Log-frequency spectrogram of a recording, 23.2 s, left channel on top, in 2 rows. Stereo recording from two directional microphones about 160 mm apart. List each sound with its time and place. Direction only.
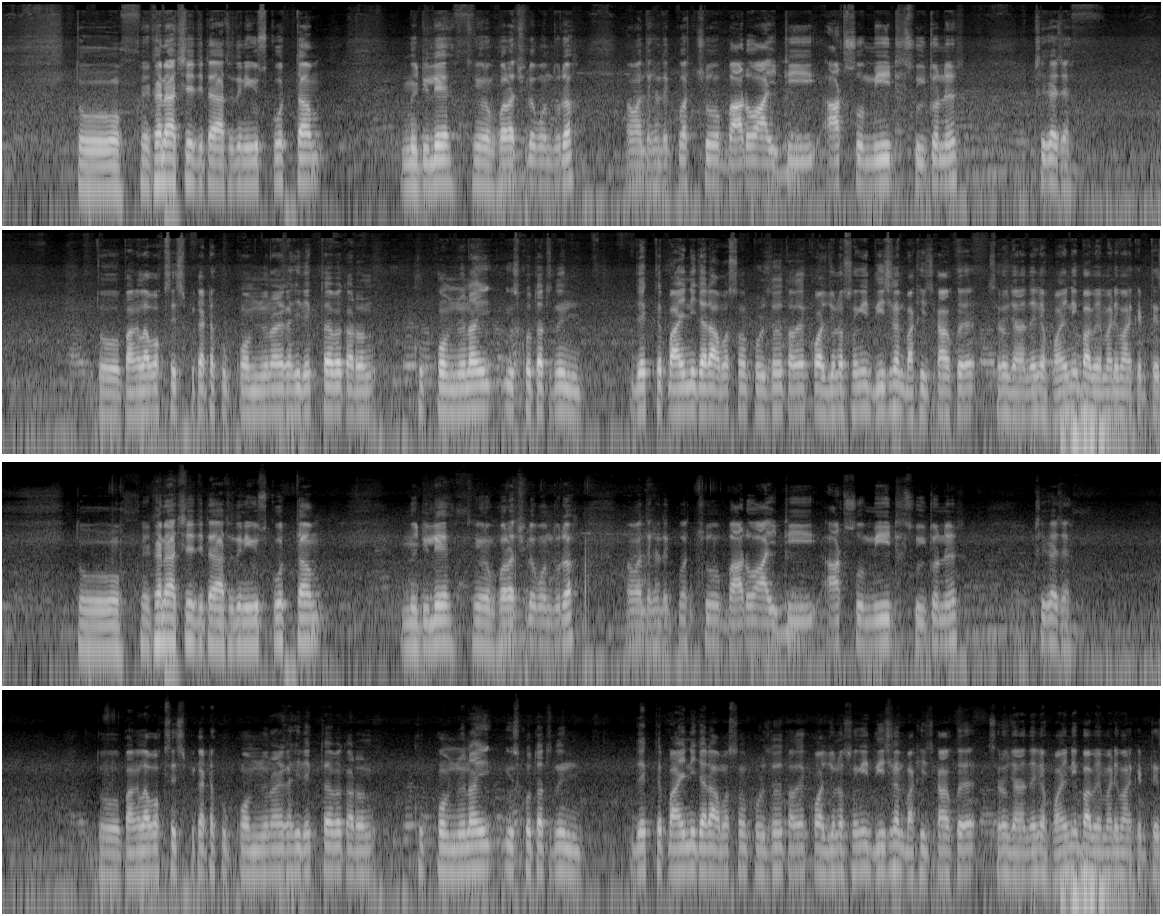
0.8 s speech: 15° left (ahead or behind); by 4.5 s 35° left (ahead or behind)
4.7 s speech: 20° left (ahead or behind)
12.5 s speech: 15° left (ahead or behind)
21.1 s speech: 5° left (ahead or behind); by 23.1 s 20° left (ahead or behind)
